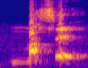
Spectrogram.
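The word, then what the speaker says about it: מעשר: hébreu de la dîme ça se dit dit masser en hébreu la dîme s'appelle ou bien se dit masser et masser s'écrit M a s e r et dans maer nous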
